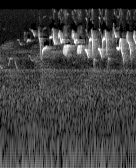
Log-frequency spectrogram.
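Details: Indigo bunting singing a bright, high, jumbled phrase of sharp down-slurred and paired notes, rising in loudness, over faint low background noise.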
